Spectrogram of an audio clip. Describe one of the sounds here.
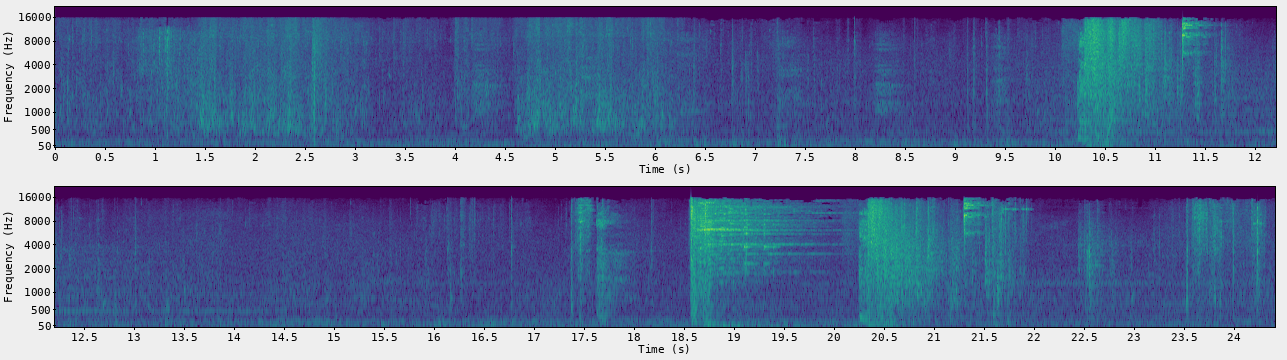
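Footsteps tread over mud and creaking wooden boards.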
